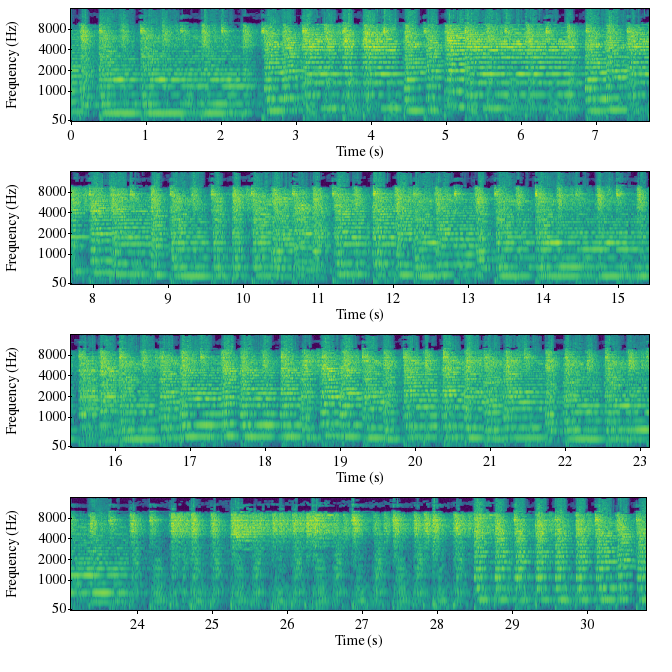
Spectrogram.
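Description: Yamaha electronic keyboard playing an instrumental patriotic tune: a melody line over a steady rhythmic backing.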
